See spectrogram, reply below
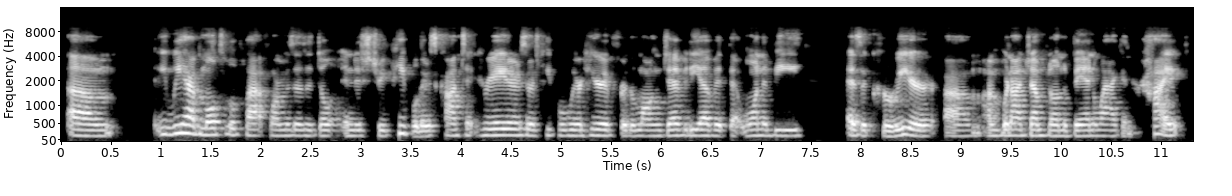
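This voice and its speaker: A woman's voice: low-pitched, flat delivery, a little fast. Frank, emphatic woman from Oklahoma. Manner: frank and emphatic, addresses listeners as y'all. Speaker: guest. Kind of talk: candid interview talk.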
